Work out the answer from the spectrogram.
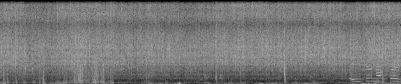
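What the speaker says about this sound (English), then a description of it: "we're gonna have to just use the pan instead" Food frying in a pan over a fire at a farm campsite in Langdale, a faint continuous sizzle with scattered pops and crackles, heard alone.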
